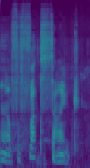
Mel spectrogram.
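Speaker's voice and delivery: slow, gummy, toothless voice. Retelling what an old woman said to him, imitating a toothless gummy mouth. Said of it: "a mouth without any teeth".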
